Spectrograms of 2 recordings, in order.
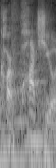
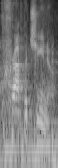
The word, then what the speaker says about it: carpaccio: has it all a thriving restaurant Cindy it's pronounced carpaccio not crappuccino adoring women as a field to be the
